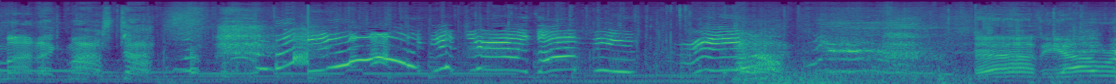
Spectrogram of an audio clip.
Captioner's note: yelling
